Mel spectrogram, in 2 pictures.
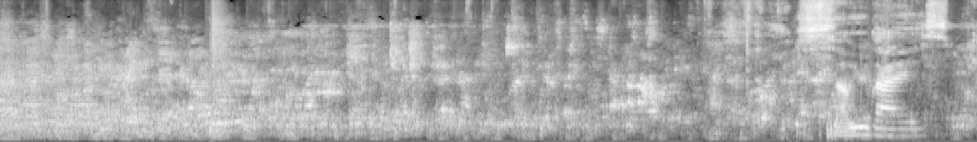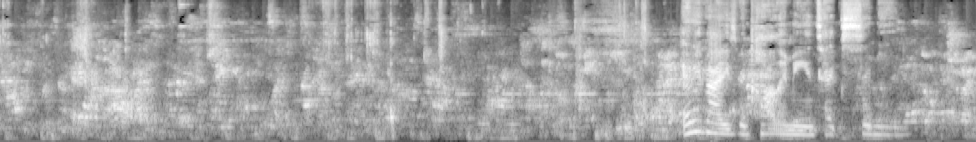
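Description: A young woman talks with animation close to a phone's microphone.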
